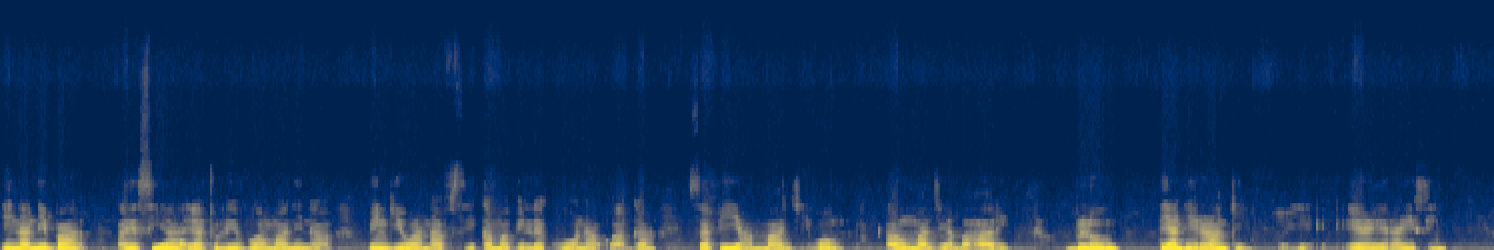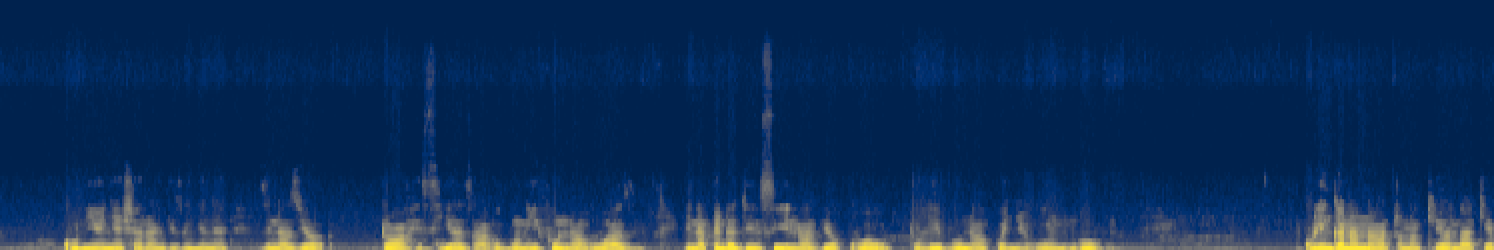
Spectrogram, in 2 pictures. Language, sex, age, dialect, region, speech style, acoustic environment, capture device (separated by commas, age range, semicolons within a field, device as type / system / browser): Swahili, female, 25-34, Kenya - Nairobi Sheng-influenced, Kenya, happy; relaxed, nature; silence, mobile / Linux / Chrome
